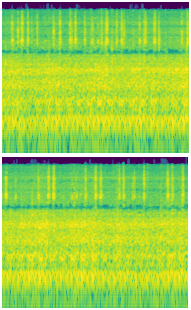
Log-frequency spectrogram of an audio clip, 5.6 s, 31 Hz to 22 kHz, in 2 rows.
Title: 1990 F150 belt squeal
